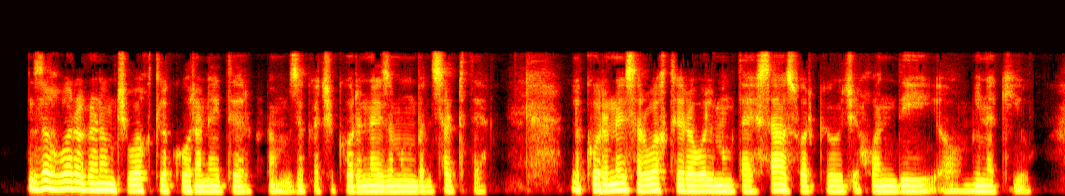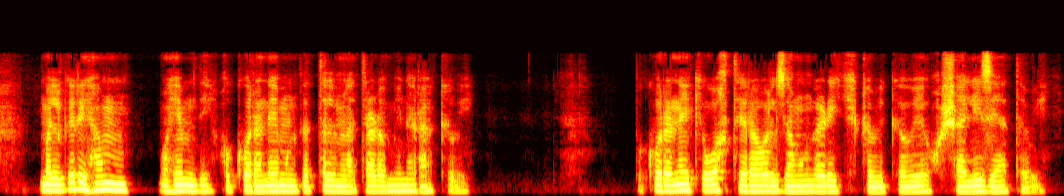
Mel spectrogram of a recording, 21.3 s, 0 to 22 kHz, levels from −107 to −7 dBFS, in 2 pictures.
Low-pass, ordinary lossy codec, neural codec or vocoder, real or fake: 7.2 kHz; none; none; real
